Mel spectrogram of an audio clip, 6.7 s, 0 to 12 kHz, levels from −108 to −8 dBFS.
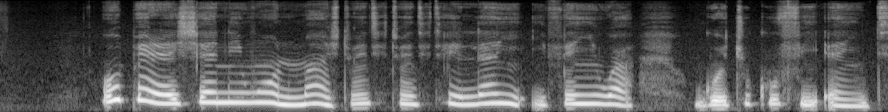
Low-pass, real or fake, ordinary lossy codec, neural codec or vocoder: none; real; none; none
